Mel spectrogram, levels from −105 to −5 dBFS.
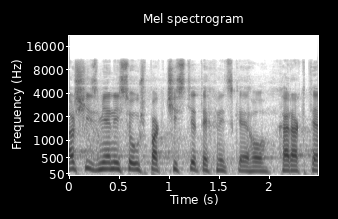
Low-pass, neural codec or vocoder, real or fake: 10.8 kHz; none; real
